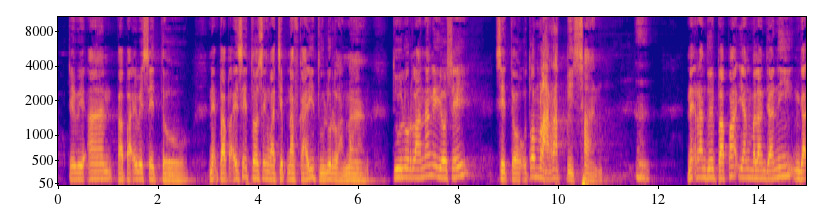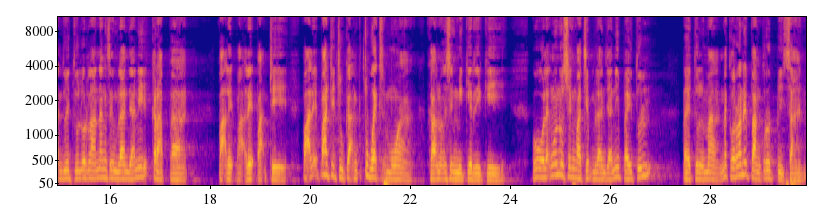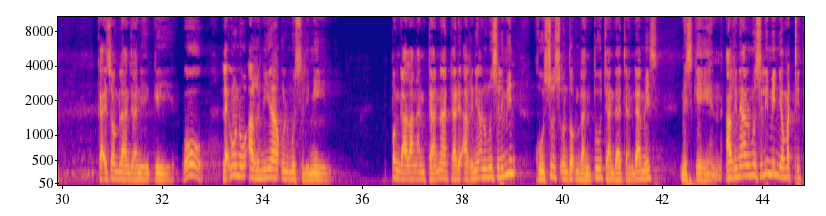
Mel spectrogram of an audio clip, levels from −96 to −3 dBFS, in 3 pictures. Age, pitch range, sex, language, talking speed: 50-69, 125-165 Hz, male, Indonesian, 100 wpm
